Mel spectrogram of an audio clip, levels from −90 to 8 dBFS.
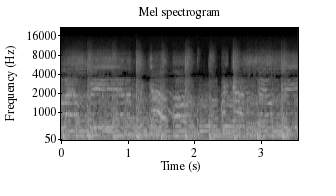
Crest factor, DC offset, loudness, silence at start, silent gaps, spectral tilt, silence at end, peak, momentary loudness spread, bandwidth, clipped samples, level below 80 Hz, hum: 14 dB; under 0.1%; -27 LUFS; 0 s; none; -5 dB/octave; 0 s; -12 dBFS; 3 LU; 15.5 kHz; under 0.1%; -42 dBFS; none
